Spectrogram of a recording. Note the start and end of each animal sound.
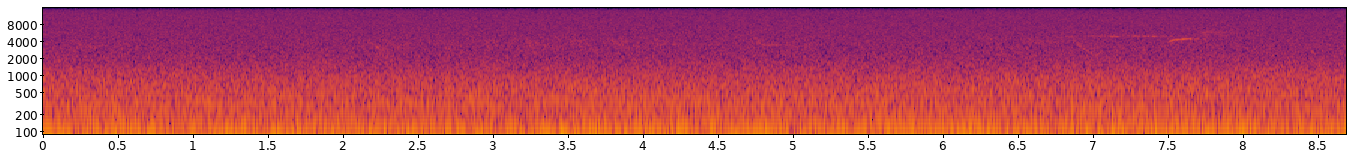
[0.00, 8.69] Blue-headed Vireo (Vireo solitarius)
[2.43, 4.28] Ovenbird (Seiurus aurocapilla)
[6.73, 7.96] Black-throated Green Warbler (Setophaga virens)

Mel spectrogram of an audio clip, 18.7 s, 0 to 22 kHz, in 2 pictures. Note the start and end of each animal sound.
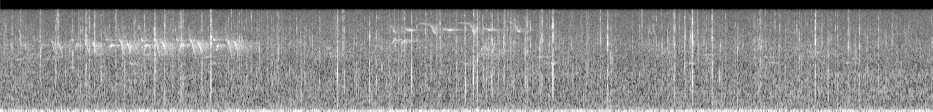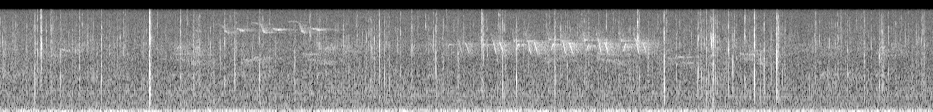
[0.27, 2.58] Ovenbird (Seiurus aurocapilla)
[3.79, 5.42] Blackburnian Warbler (Setophaga fusca)
[11.08, 12.73] Blackburnian Warbler (Setophaga fusca)
[11.56, 12.76] American Robin (Turdus migratorius)
[13.52, 16.05] Ovenbird (Seiurus aurocapilla)
[14.54, 17.06] American Robin (Turdus migratorius)

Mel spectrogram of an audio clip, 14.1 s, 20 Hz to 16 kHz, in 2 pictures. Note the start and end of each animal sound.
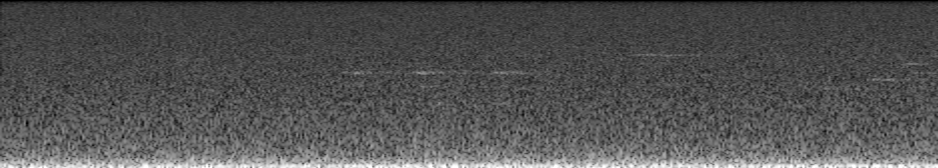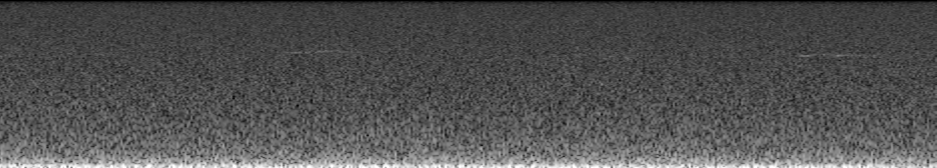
[2.42, 4.05] Blue Jay (Cyanocitta cristata)
[4.63, 5.46] Black-throated Green Warbler (Setophaga virens)
[5.93, 7.33] Hermit Thrush (Catharus guttatus)
[9.06, 9.75] Black-throated Green Warbler (Setophaga virens)
[12.80, 13.58] Black-throated Green Warbler (Setophaga virens)

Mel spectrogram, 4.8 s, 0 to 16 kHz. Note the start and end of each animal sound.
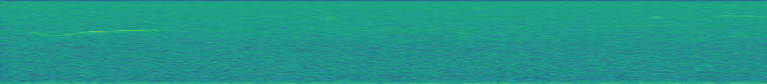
[0.00, 1.14] Eastern Wood-Pewee (Contopus virens)

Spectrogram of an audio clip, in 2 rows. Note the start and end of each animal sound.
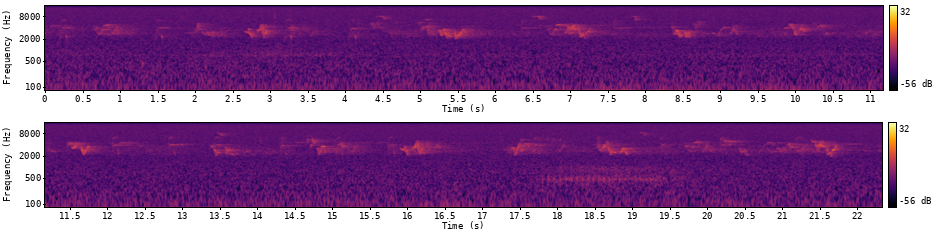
[0.00, 0.78] Black-capped Chickadee (Poecile atricapillus)
[0.00, 4.58] American Robin (Turdus migratorius)
[0.00, 4.61] Red-eyed Vireo (Vireo olivaceus)
[4.92, 22.34] Red-eyed Vireo (Vireo olivaceus)
[6.44, 13.61] Black-capped Chickadee (Poecile atricapillus)
[11.94, 13.15] Eastern Wood-Pewee (Contopus virens)
[17.89, 19.52] Pileated Woodpecker (Dryocopus pileatus)
[21.71, 22.34] Black-capped Chickadee (Poecile atricapillus)

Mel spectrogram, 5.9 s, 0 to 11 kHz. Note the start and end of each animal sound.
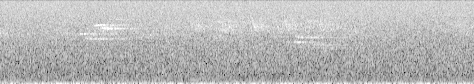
[0.78, 1.61] Wood Thrush (Hylocichla mustelina)
[2.12, 4.48] Ovenbird (Seiurus aurocapilla)
[3.58, 4.21] Wood Thrush (Hylocichla mustelina)

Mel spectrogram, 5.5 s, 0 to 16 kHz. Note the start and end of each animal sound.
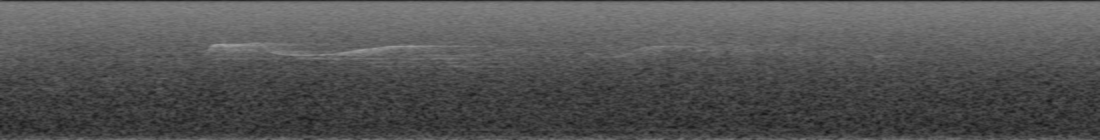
[0.93, 2.27] Eastern Wood-Pewee (Contopus virens)
[1.24, 2.81] Veery (Catharus fuscescens)
[2.96, 3.54] Eastern Wood-Pewee (Contopus virens)

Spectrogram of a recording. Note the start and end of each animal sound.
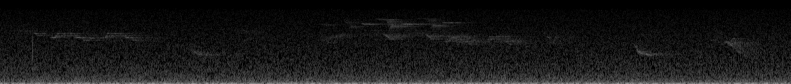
[0.14, 1.54] Veery (Catharus fuscescens)
[3.35, 4.63] Blackburnian Warbler (Setophaga fusca)
[3.67, 5.35] Veery (Catharus fuscescens)
[6.30, 7.72] Veery (Catharus fuscescens)

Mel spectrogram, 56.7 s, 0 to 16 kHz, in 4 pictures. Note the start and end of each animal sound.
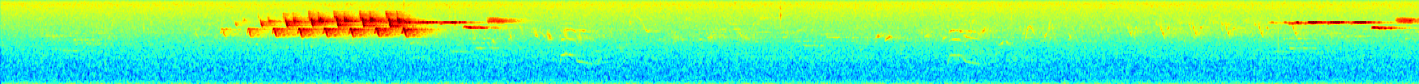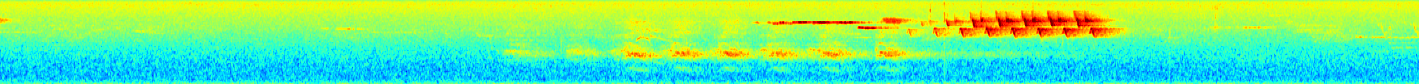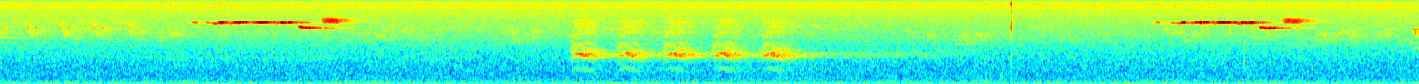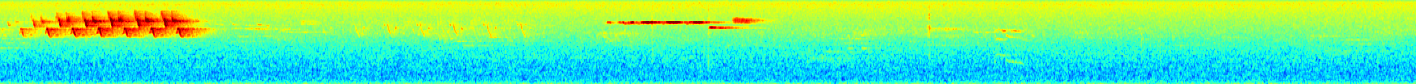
[0.00, 27.75] Red-eyed Vireo (Vireo olivaceus)
[0.43, 1.24] Wood Thrush (Hylocichla mustelina)
[2.06, 4.36] Ovenbird (Seiurus aurocapilla)
[3.80, 5.24] Black-throated Green Warbler (Setophaga virens)
[4.38, 5.07] Wood Thrush (Hylocichla mustelina)
[5.42, 6.09] Yellow-bellied Sapsucker (Sphyrapicus varius)
[6.16, 11.02] Bobolink (Dolichonyx oryzivorus)
[7.92, 8.72] Wood Thrush (Hylocichla mustelina)
[9.35, 9.77] Yellow-bellied Sapsucker (Sphyrapicus varius)
[11.23, 13.14] Ovenbird (Seiurus aurocapilla)
[12.57, 14.22] Black-throated Green Warbler (Setophaga virens)
[13.94, 15.35] White-throated Sparrow (Zonotrichia albicollis)
[17.30, 19.41] White-throated Sparrow (Zonotrichia albicollis)
[19.20, 23.44] American Crow (Corvus brachyrhynchos)
[20.42, 20.90] Yellow-bellied Sapsucker (Sphyrapicus varius)
[21.59, 23.35] Black-throated Green Warbler (Setophaga virens)
[23.25, 25.51] Ovenbird (Seiurus aurocapilla)
[26.40, 28.77] White-throated Sparrow (Zonotrichia albicollis)
[27.84, 29.93] Ovenbird (Seiurus aurocapilla)
[30.06, 31.92] Black-throated Green Warbler (Setophaga virens)
[33.85, 36.77] American Crow (Corvus brachyrhynchos)
[39.72, 41.68] Black-throated Green Warbler (Setophaga virens)
[42.32, 44.75] Ovenbird (Seiurus aurocapilla)
[44.77, 45.93] Black-throated Green Warbler (Setophaga virens)
[45.77, 47.91] Ovenbird (Seiurus aurocapilla)
[48.55, 50.31] Black-throated Green Warbler (Setophaga virens)
[50.68, 51.49] Wood Thrush (Hylocichla mustelina)
[52.33, 52.85] Yellow-bellied Sapsucker (Sphyrapicus varius)
[55.66, 56.39] Wood Thrush (Hylocichla mustelina)

